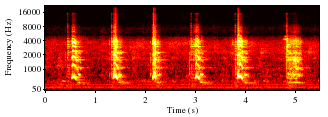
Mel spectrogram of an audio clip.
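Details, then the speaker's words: Freezer with loud mouse-like squeak about once a second over a steady low hum; dirty blower fan housing causing rubbing, blower to be replaced. "eh posing di dalam ini udah kotor ya jadi dia seperti ada pergesekan ya jadi berbunyi seperti tikus ya thread-thread seperti itu ya tapi bunyinya besar ya"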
